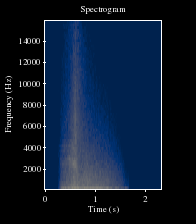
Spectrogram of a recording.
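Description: A whoosh transition sound effect with a deep low rumble under it. It starts suddenly about a quarter second in and lasts about a second and a half.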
